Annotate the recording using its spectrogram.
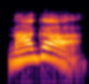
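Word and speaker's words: нога: syllable rookie naga noogie naga stress on the last syllable means leg no gear legs naga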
